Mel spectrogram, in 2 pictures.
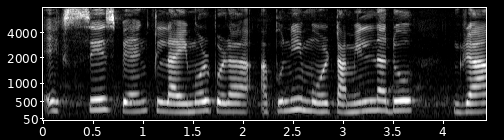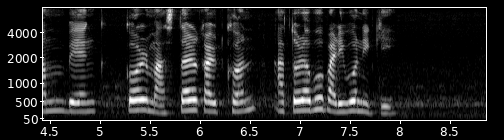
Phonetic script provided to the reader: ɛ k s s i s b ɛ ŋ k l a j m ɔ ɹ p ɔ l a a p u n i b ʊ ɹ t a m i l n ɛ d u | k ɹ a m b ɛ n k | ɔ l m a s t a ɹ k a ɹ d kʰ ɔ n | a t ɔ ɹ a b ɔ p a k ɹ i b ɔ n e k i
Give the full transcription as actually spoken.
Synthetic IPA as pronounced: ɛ k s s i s b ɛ ŋ k l a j m ɔ ɹ p ɔ ɹ a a p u n i m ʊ ɹ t a m i l n a d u | ɡ ɹ a m b ɛ ŋ k | ɔ ɹ m a s t a ɹ k a ɹ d kʰ ɔ n | a t ɔ ɹ a b ɔ p a ɹ i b ɔ n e k i

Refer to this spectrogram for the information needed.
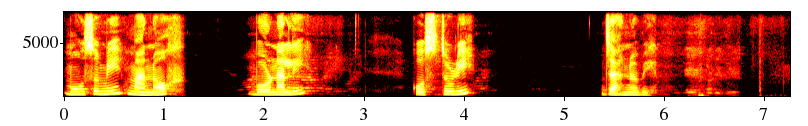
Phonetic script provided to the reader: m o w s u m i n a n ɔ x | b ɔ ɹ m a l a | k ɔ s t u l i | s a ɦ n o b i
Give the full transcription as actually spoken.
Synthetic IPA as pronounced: m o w s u m i m a n ɔ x | b ɔ ɹ n a l i | k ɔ s t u ɹ i | z a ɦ n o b i

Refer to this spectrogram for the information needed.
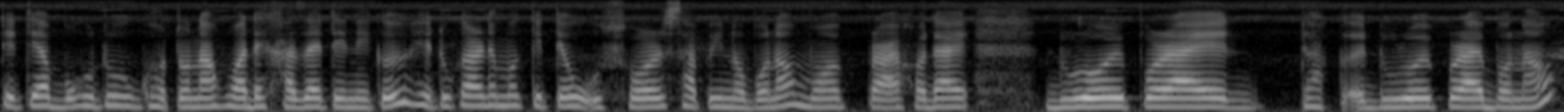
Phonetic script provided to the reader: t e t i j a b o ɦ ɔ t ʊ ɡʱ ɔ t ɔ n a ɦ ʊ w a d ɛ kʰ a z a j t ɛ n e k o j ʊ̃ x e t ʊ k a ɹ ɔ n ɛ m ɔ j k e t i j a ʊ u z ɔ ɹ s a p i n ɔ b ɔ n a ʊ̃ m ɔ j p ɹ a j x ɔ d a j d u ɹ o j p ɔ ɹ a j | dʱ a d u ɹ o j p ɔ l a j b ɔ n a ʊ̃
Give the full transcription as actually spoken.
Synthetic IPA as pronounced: t e t i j a b o ɦ u t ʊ ɡʱ ɔ t ɔ n a ɦ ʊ w a d ɛ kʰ a z a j t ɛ n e k o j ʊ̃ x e t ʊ k a ɹ ɔ n ɛ m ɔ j k e t i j a ʊ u s ɔ ɹ s a p i n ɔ b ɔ n a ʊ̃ m ɔ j p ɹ a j x ɔ d a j d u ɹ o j p ɔ ɹ a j | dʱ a d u ɹ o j p ɔ ɹ a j b ɔ n a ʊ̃

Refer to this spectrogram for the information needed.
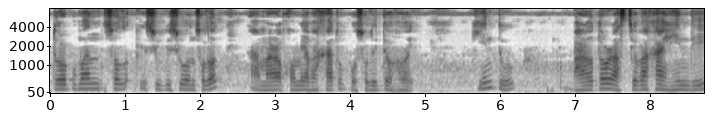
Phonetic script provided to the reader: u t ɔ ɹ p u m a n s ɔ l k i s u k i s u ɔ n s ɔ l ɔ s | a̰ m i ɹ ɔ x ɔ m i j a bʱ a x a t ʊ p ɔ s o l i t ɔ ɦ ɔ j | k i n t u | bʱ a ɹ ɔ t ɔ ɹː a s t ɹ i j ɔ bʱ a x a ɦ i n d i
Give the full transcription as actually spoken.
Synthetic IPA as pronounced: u t ɔ ɹ p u m a n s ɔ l k i s u k i s u ɔ n s ɔ l ɔ t | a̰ m a ɹ ɔ x ɔ m i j a bʱ a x a t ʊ p ɔ s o l i t ɔ ɦ ɔ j | k i n t u | bʱ a ɹ ɔ t ɔ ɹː a s t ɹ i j ɔ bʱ a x a ɦ i n d i

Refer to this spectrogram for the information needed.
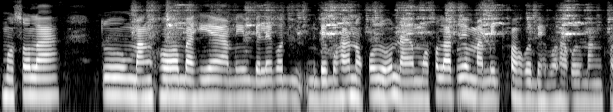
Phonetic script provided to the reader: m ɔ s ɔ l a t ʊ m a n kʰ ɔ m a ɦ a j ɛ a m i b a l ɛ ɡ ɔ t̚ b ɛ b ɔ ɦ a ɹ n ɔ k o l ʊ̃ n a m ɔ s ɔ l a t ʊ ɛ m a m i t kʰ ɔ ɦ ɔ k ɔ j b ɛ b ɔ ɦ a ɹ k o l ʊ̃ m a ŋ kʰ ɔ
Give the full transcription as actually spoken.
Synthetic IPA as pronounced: m ɔ s ɔ l a t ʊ m a ŋ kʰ ɔ b a ɦ i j ɛ a m i b ɛ l ɛ ɡ ɔ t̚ b ɛ b ɔ ɦ a ɹ n ɔ k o ɹ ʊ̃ n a m ɔ s ɔ l a t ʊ ɛ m a m i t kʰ ɔ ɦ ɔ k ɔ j b ɛ b ɔ ɦ a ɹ k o ɹ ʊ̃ m a ŋ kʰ ɔ

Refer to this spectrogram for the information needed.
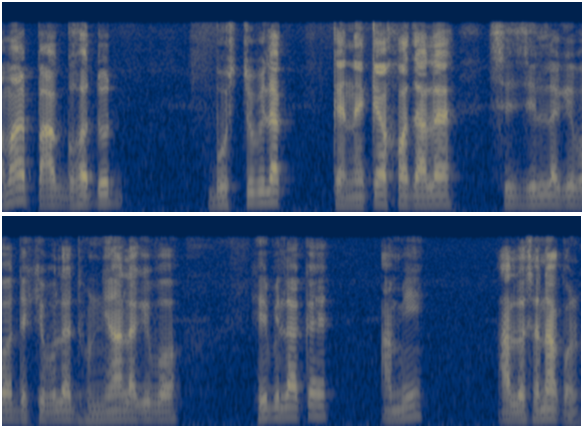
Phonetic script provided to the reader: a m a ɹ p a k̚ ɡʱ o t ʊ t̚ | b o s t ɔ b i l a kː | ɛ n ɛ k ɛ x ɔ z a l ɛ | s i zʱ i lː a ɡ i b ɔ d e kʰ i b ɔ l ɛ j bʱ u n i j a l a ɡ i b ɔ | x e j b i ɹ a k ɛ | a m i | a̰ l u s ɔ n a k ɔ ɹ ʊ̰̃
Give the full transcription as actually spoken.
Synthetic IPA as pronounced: a m a ɹ p a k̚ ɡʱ ɔ t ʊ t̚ | b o s t u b i l a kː | ɛ n ɛ k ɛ x ɔ z a l ɛ | s i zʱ i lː a ɡ i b ɔ d e kʰ i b ɔ l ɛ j dʱ u n i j a l a ɡ i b ɔ | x e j b i l a k ɛ | a m i | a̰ l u s ɔ n a k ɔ ɹ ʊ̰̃

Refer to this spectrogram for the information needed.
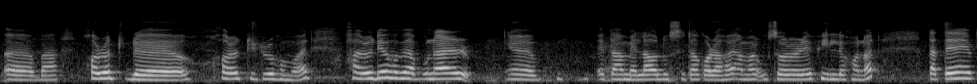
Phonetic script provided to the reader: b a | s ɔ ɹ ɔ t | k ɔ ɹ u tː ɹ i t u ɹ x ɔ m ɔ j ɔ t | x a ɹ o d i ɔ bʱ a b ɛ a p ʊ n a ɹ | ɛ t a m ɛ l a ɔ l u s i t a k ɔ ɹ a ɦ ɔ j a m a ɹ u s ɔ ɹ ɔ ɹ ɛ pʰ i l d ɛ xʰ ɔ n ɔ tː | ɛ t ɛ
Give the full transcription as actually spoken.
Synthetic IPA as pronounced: b a | x ɔ ɹ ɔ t | x ɔ ɹ ɔ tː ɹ i t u ɹ x ɔ m ɔ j ɔ t | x a ɹ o d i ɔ bʱ a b ɛ a p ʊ n a ɹ | ɛ t a m ɛ l a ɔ l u s i t a k ɔ ɹ a ɦ ɔ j a m a ɹ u s ɔ ɹ ɔ ɹ ɛ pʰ i l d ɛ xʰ ɔ n ɔ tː | a t ɛ

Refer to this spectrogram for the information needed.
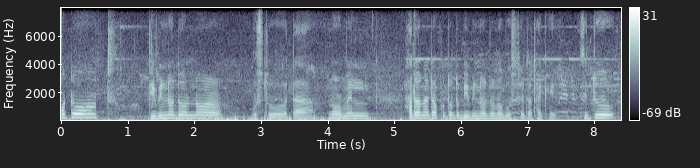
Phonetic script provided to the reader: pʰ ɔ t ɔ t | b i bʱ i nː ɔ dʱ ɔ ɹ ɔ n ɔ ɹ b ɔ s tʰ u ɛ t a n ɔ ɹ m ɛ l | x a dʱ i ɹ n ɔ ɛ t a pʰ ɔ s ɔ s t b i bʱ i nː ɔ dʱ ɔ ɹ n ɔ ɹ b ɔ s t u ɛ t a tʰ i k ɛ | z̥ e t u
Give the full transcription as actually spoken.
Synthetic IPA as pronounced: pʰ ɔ t ɔ t | b i bʱ i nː ɔ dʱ ɔ ɹ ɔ n ɔ ɹ b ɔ s t u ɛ t a n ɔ ɹ m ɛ l | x a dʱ a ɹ n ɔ ɛ t a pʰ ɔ t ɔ t b i bʱ i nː ɔ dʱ ɔ ɹ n ɔ ɹ b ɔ s t u ɛ t a tʰ a k ɛ | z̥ i t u

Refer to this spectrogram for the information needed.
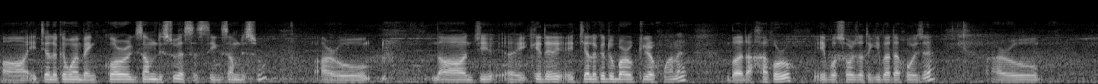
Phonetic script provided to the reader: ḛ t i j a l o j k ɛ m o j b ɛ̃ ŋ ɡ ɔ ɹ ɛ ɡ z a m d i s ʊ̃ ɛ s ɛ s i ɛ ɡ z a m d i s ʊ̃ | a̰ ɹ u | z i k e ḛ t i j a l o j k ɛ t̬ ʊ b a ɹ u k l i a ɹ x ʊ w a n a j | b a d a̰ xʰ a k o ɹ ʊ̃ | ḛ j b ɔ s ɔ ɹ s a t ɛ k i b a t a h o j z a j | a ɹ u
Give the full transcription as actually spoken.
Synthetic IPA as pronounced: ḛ t i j a l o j k ɛ m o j b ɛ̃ ŋ k ɔ ɹ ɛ ɡ z a m d i s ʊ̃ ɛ s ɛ s i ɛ ɡ z a m d i s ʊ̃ | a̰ ɹ u | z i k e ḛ t i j a l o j k ɛ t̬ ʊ b a ɹ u k l i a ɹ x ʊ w a n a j | b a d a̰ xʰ a k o ɹ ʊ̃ | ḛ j b ɔ s ɔ ɹ z a t ɛ k i b a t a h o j z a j | a ɹ u

